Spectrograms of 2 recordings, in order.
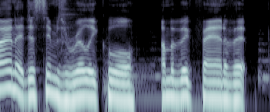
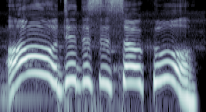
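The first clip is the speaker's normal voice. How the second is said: thrilled; 8 semitones higher, slower than usual. Real, not acted. Gamer thrilled at a map he found, excited. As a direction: burst out excited, pitched well up.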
